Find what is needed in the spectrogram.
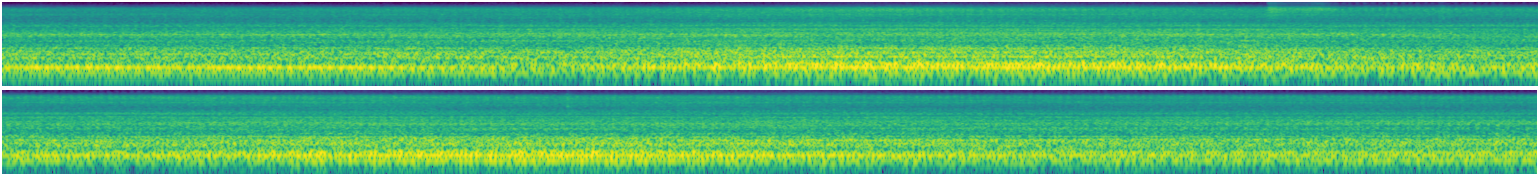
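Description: A truck's engine idling steadily, a low, even hum that swells slightly for a few seconds in the middle, with a brief high hiss about thirteen seconds in.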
